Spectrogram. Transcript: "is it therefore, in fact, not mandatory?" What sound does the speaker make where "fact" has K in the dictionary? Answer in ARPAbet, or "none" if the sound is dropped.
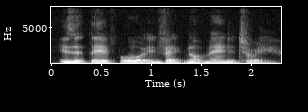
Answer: K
